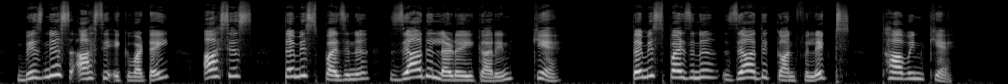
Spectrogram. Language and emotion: Kashmiri, neutral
